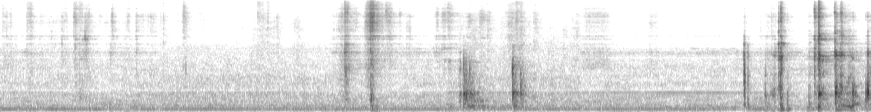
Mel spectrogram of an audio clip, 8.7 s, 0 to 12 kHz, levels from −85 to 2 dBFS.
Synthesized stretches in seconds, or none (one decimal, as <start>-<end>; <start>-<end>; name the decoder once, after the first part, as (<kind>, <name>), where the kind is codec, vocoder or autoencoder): 0.0-1.6 (codec, SNAC); 3.3-4.6; 5.8-8.7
